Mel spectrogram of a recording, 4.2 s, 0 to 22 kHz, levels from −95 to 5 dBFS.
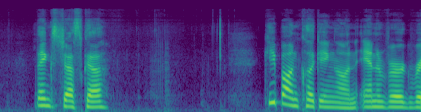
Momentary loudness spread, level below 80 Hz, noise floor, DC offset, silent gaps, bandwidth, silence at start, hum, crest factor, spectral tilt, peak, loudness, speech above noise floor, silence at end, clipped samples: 6 LU; -58 dBFS; -60 dBFS; under 0.1%; none; 15.5 kHz; 0.4 s; none; 18 dB; -4 dB/octave; -2 dBFS; -17 LUFS; 44 dB; 0 s; under 0.1%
